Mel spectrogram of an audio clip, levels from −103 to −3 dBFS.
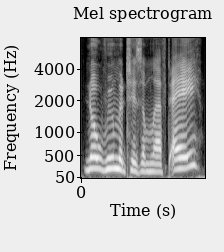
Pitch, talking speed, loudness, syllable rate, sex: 205 Hz, 130 wpm, -15 LUFS, 3.6 syllables/s, female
